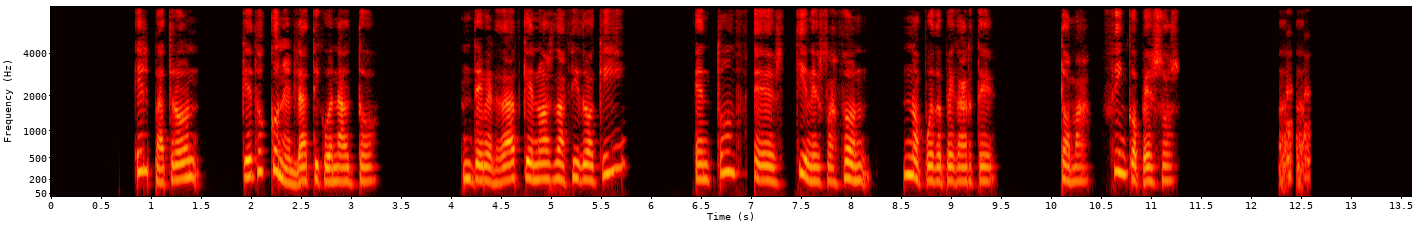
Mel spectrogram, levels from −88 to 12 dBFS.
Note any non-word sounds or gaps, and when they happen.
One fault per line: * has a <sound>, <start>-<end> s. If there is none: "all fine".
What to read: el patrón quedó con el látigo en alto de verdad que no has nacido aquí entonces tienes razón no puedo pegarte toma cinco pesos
* has a dropout, 7.0-7.0 s
* has a laugh, 12.3-12.6 s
